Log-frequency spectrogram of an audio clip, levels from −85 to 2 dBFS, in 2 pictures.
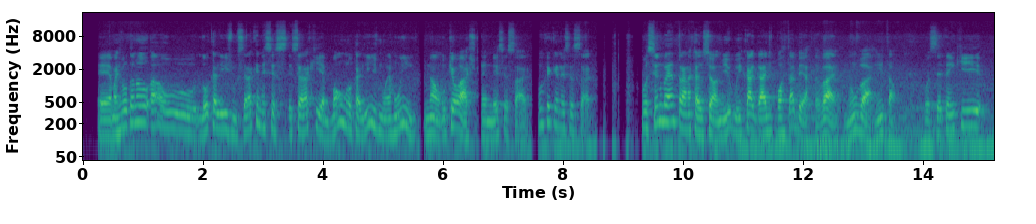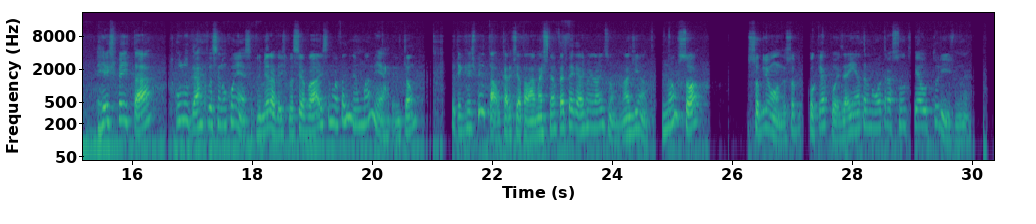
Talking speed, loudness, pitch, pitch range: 215 wpm, -30 LUFS, 160 Hz, 125-185 Hz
